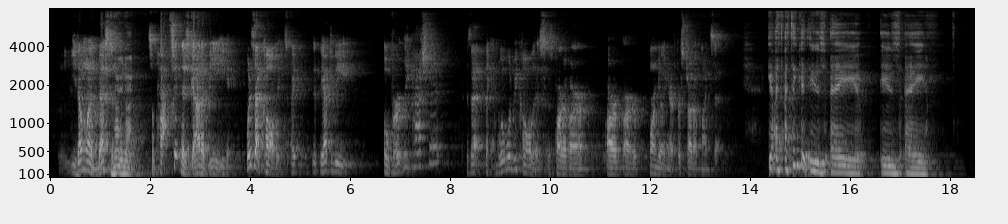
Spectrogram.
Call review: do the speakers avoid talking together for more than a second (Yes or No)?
Yes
